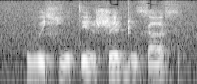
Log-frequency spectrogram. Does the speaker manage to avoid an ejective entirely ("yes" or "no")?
yes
